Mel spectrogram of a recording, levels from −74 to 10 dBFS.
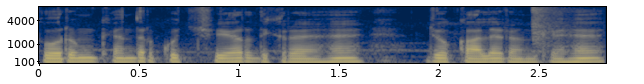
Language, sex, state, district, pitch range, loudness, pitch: Hindi, male, Jharkhand, Garhwa, 115-125 Hz, -18 LUFS, 120 Hz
